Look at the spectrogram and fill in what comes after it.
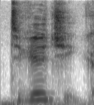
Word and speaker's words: Taguchi: Taguchi.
